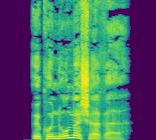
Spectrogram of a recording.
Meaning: inflection of ökonomisch: 1. strong/mixed nominative/accusative feminine singular comparative degree 2. strong nominative/accusative plural comparative degree
- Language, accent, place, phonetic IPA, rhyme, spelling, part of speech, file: German, Germany, Berlin, [økoˈnoːmɪʃəʁə], -oːmɪʃəʁə, ökonomischere, adjective, De-ökonomischere.ogg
